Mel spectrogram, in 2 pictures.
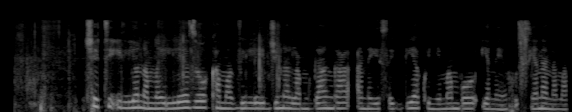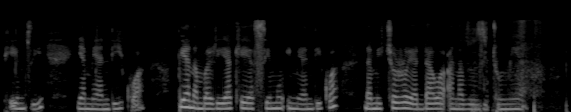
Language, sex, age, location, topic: Swahili, female, 18-24, Kisii, health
